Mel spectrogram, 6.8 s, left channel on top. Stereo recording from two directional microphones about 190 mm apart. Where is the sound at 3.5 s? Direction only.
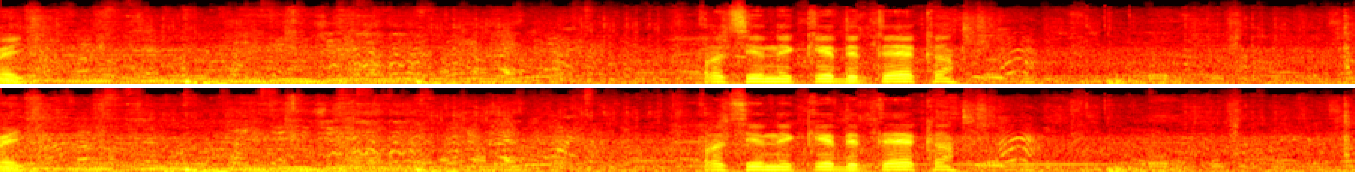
15° left (ahead or behind).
